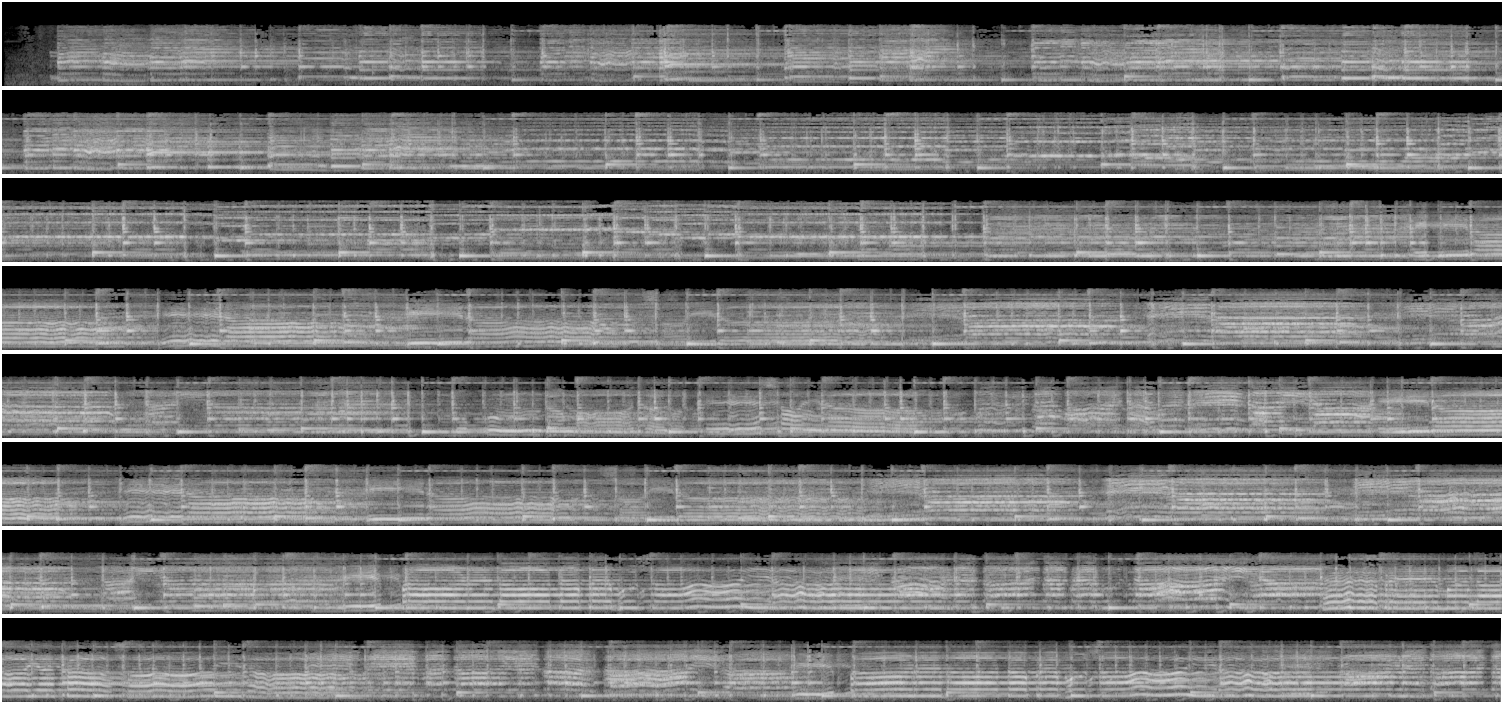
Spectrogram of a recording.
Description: Related Bhajan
